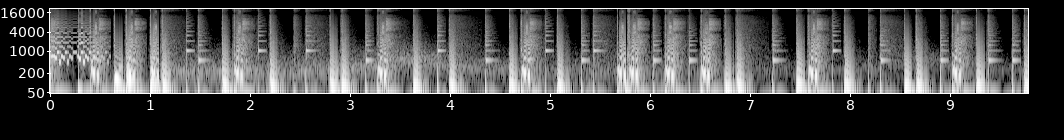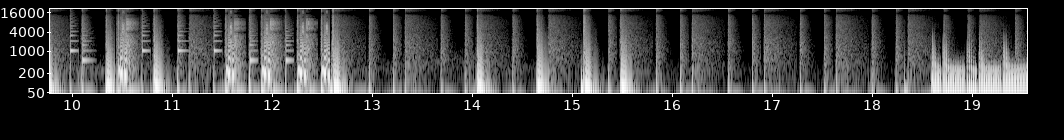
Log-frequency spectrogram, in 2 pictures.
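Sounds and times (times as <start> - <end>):
funky MOS6581 chip music: 0.0 - 12.7, 18.6 - 19.5.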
